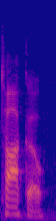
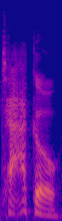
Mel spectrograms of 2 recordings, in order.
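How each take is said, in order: First: It is said in an American accent. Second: It is said in a Canadian accent. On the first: "instead of taco" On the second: "we say taco"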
